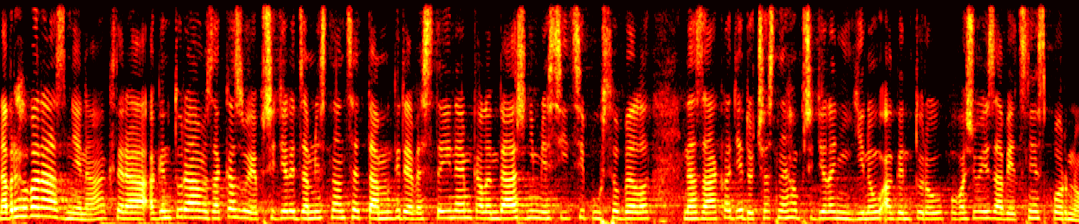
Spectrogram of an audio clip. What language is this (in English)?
Czech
